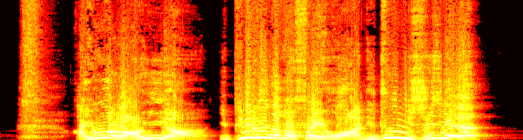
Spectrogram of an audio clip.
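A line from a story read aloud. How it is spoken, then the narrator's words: Hurried shout. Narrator (Chinese): 我慌忙对他喊道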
